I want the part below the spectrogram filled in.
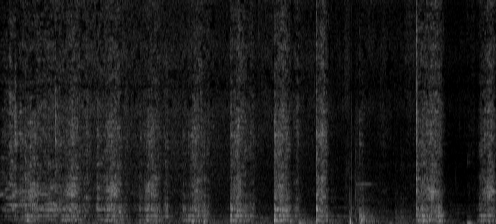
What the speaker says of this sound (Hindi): तो हमें सूजी या रवा जो होता है उसको बिल्कुल लो फ्लेम पे ही रोस्ट करना है।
